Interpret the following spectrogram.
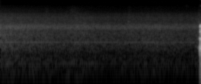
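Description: Near silence: faint, steady room hiss with a faint hum.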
